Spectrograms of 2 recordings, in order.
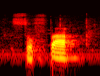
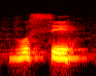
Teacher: Então, as oxítonas, elas são as palavras cuja sílaba de maior tonicidade está na última sílaba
